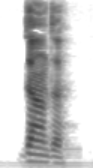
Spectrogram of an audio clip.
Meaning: plural of dinde
- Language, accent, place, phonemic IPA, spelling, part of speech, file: French, France, Lyon, /dɛ̃d/, dindes, noun, LL-Q150 (fra)-dindes.wav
